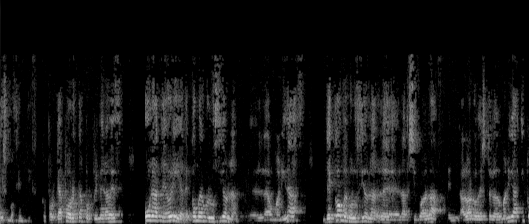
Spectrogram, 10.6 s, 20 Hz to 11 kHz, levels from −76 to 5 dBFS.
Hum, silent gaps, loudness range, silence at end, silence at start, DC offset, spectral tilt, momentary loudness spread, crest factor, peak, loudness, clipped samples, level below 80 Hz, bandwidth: none; 0.75-0.82 s, 2.69-2.88 s, 6.28-6.44 s; 3 LU; 0 s; 0 s; under 0.1%; -5 dB/octave; 17 LU; 18 dB; -4 dBFS; -21 LUFS; under 0.1%; -64 dBFS; 8.8 kHz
